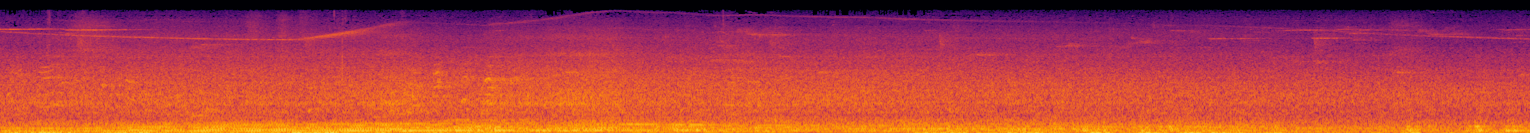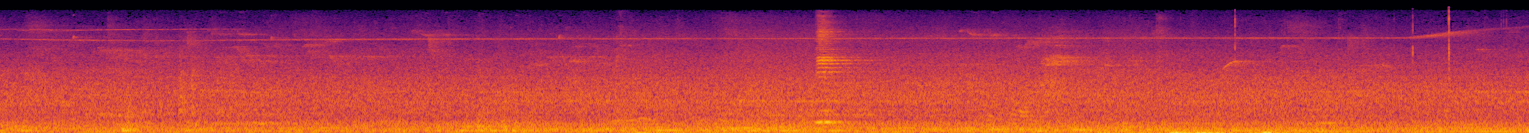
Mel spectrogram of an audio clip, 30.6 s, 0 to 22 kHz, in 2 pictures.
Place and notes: Ambiente grabado en rodaje de cortometraje Aviones de Papel. Locación: parque la castellana.
Sonido tónico: vehículos transitando, aves cantando.
Señal sonora: voces.
Equipo: Luis Miguel Cartagena Blandón, María Alejandra Flórez Espinosa, Maria Alejandra Giraldo Pareja, Santiago Madera Villegas, Mariantonia Mejía Restrepo.
Antioquia, Colombia, 3 October 2021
